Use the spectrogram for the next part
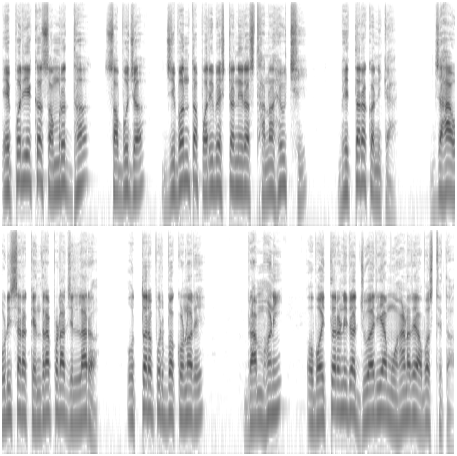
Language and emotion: Odia, neutral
